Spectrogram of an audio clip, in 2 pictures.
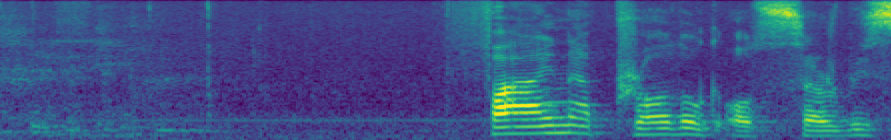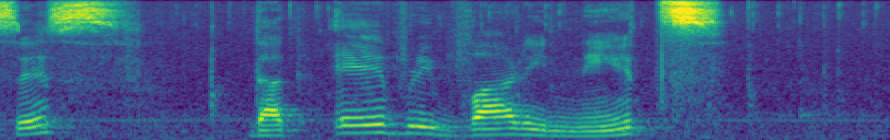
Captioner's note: laughter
